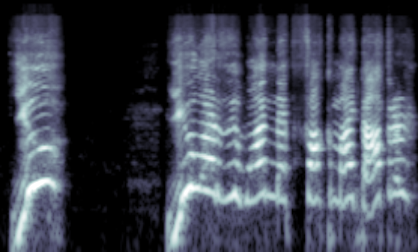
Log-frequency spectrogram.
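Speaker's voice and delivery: put-on high, loud accented shriek at the roommate; angry Albanian mom. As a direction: screech it like a furious immigrant mother.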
